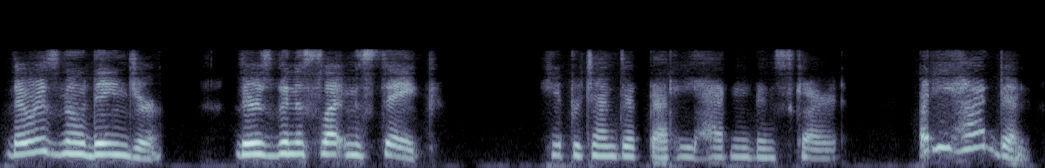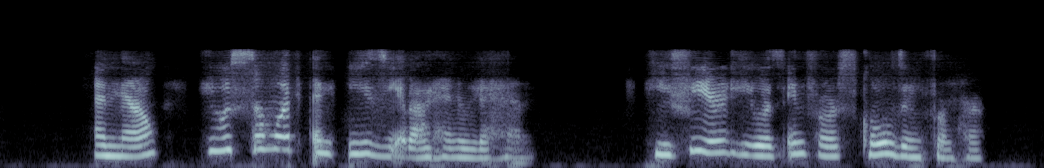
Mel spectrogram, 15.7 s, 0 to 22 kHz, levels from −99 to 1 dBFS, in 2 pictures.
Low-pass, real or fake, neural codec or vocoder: 7.2 kHz; fake; codec, 44.1 kHz, 2.6 kbps, DAC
